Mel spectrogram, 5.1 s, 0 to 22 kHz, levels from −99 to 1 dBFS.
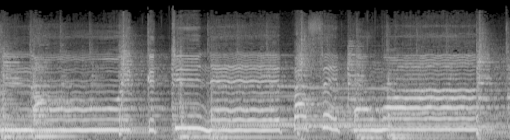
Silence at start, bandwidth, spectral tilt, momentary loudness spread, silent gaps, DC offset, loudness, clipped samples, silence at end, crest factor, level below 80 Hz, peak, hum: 0 s; 14.5 kHz; -5.5 dB/octave; 4 LU; none; under 0.1%; -16 LUFS; under 0.1%; 0 s; 12 dB; -36 dBFS; -4 dBFS; none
